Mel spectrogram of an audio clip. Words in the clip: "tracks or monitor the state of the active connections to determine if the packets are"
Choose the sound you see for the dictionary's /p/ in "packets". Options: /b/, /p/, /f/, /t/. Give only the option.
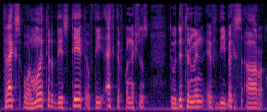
/b/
